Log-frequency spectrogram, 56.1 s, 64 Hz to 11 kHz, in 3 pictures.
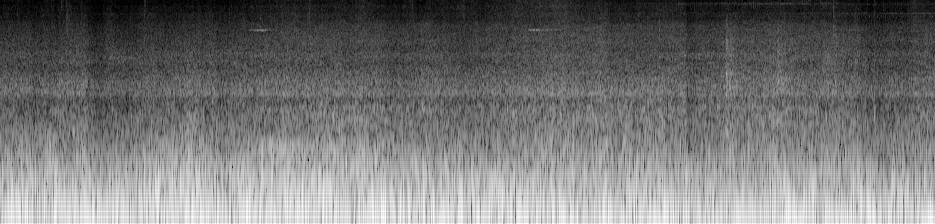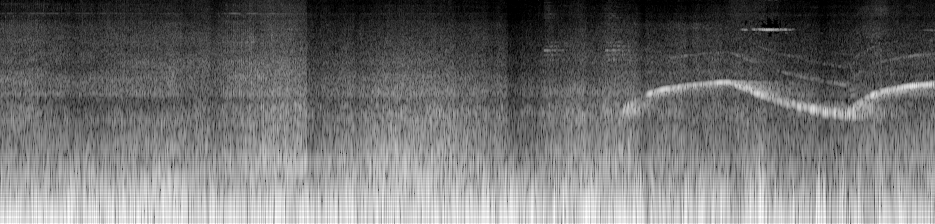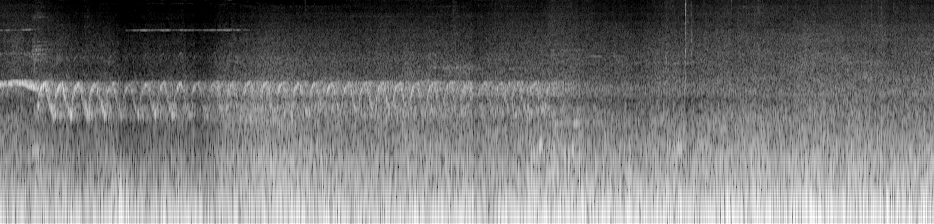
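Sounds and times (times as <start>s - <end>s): buses and cars passing close: 0.0s - 56.0s
city road traffic rumble: 0.0s - 56.0s
emergency vehicle siren wailing: 30.3s - 50.0s.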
